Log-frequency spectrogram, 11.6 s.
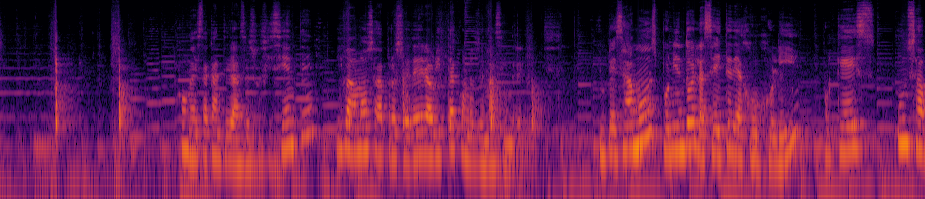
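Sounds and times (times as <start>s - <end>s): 
knife chopping an onion on a cutting board: 0.6s - 1.7s, 4.9s - 7.0s
speech: 2.3s - 11.5s.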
